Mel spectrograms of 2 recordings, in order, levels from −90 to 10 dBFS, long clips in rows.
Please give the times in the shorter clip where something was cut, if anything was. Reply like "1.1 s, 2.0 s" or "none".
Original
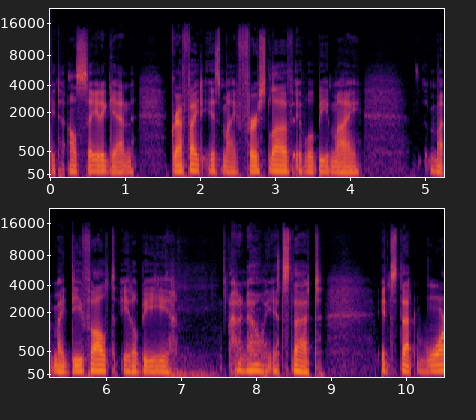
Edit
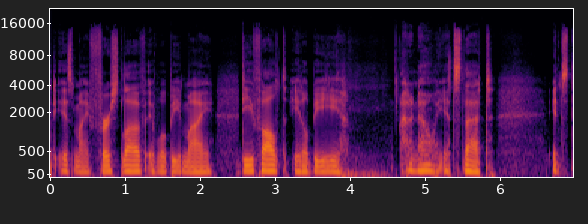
2.5 s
